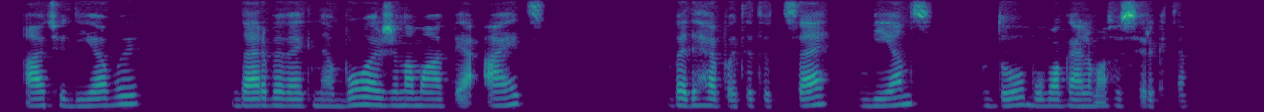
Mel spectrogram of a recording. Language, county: Lithuanian, Kaunas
